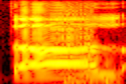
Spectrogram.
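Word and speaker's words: دال: I mean is that we will not touch the tongue too hard in the letter but we will have to be more gentler and softer and subtler in the letter Dal as compared to Tha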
